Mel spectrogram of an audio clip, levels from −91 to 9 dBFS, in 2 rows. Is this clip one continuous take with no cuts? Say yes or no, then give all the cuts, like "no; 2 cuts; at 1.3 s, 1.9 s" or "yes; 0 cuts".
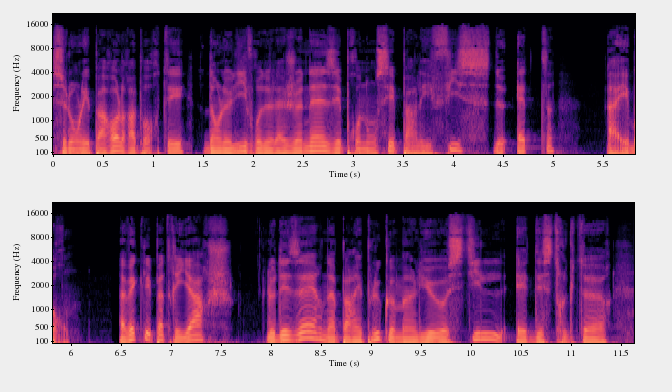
yes; 0 cuts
